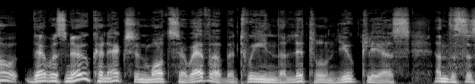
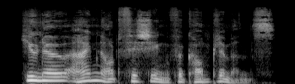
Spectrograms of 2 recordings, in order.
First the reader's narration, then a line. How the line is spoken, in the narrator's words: replied Odette in an affected tone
